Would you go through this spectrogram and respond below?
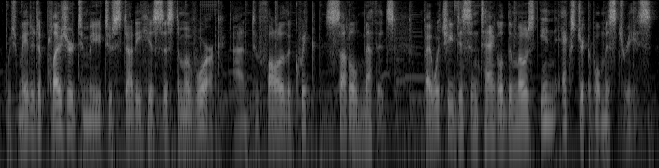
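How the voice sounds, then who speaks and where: A man reading a literary story as an audiobook narrator, in a measured, formal storytelling manner. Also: lowish voice. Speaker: audiobook reader.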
